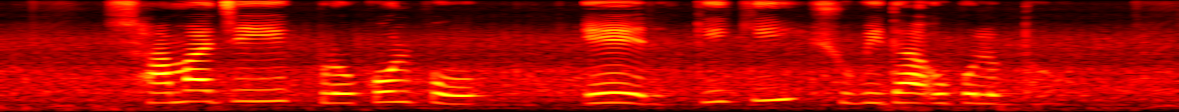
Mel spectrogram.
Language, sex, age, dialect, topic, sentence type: Bengali, female, 18-24, Northern/Varendri, banking, question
